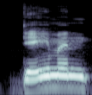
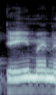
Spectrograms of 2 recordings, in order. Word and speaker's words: Daimon: Damon Prack. Okay. But Damon is spelled D-A-I-M-O-N.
